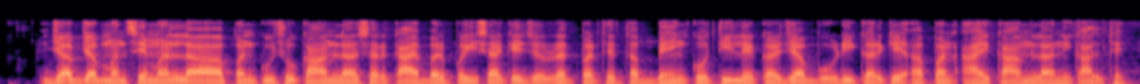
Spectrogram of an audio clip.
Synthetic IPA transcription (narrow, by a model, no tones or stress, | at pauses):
d͡ʒɐb̚d͡ʒɐbmə̃nsemənlɐɐpənkʊt͡ʃʰukaːmlɐsɐɾkaːɾpəɾpɐɪʃaked͡ʒɐɾuːɾət̪̚pɐɾt̪et̪ɐbːɛ̃ːŋkːoːt̪ilekɐɾd͡ʒaboːɽikɐɾkeʔɐpənaːekaːmlɐnɪka̰ːlt̪eː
